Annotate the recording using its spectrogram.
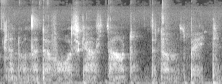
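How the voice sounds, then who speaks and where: Whispering at a moderate pace in a soothing tone, with noticeable background noise. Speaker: ASMR scripture reader. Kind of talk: scripture reading for sleep. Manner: soft-spoken, soothing.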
